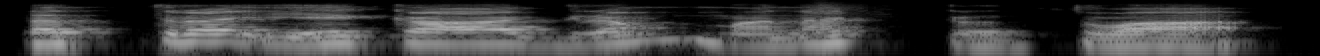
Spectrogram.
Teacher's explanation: There is no H there. So this is a low energy ga.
